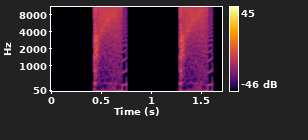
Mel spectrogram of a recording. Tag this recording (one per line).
glitch
procesed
